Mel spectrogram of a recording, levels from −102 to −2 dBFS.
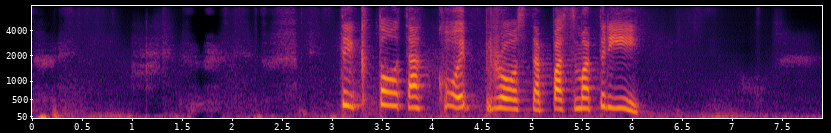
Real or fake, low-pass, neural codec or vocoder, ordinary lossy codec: fake; none; codec, 16 kHz, 0.5 kbps, X-Codec, WavLM features, trained on Multilingual LibriSpeech; none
